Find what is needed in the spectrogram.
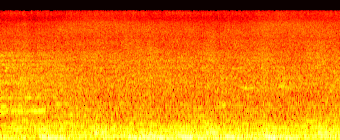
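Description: Assault air bike's fan whooshing under hard pedalling, a low rumble that surges with each stroke, with background music.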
